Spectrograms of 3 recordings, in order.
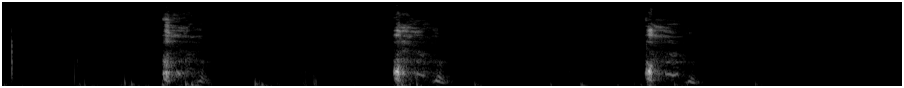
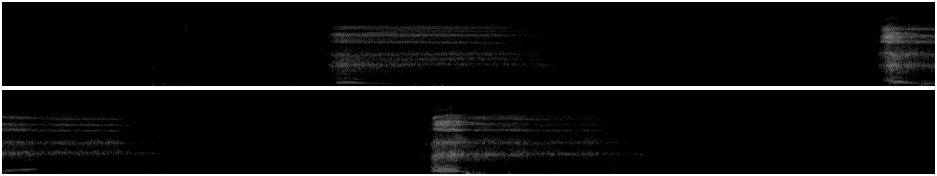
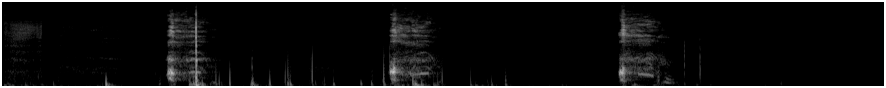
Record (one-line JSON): {"three_cough_length": "9.0 s", "three_cough_amplitude": 11327, "three_cough_signal_mean_std_ratio": 0.18, "exhalation_length": "18.7 s", "exhalation_amplitude": 2752, "exhalation_signal_mean_std_ratio": 0.36, "cough_length": "8.8 s", "cough_amplitude": 24525, "cough_signal_mean_std_ratio": 0.22, "survey_phase": "beta (2021-08-13 to 2022-03-07)", "age": "65+", "gender": "Female", "wearing_mask": "No", "symptom_runny_or_blocked_nose": true, "symptom_sore_throat": true, "smoker_status": "Ex-smoker", "respiratory_condition_asthma": false, "respiratory_condition_other": false, "recruitment_source": "REACT", "submission_delay": "2 days", "covid_test_result": "Negative", "covid_test_method": "RT-qPCR", "influenza_a_test_result": "Negative", "influenza_b_test_result": "Negative"}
